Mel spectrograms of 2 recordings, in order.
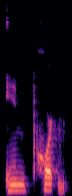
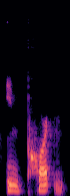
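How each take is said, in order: First: The second syllable has the vowel of store. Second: The same.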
